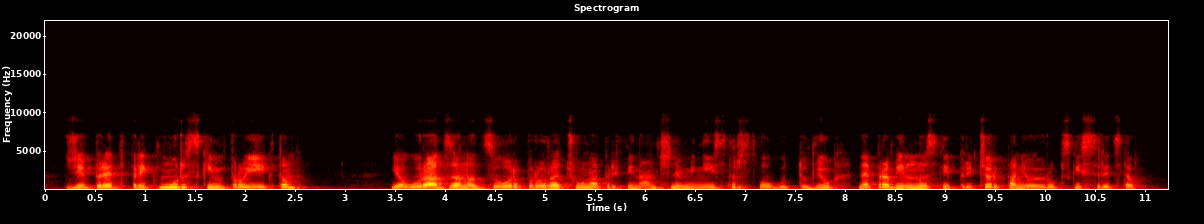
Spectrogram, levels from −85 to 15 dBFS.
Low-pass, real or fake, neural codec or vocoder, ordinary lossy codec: 7.2 kHz; real; none; Opus, 16 kbps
